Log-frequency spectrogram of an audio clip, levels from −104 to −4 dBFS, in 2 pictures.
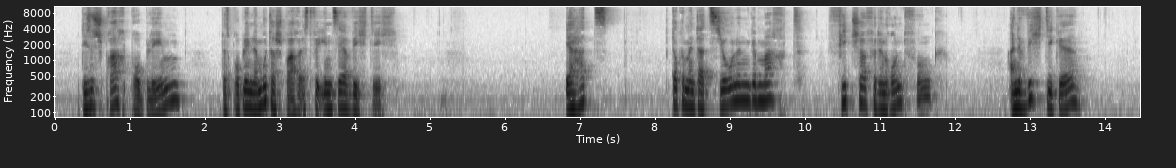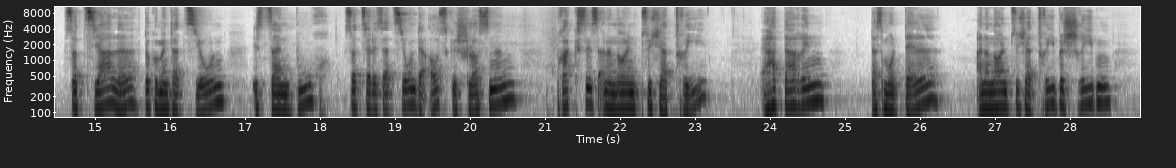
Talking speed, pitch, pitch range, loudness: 85 wpm, 120 Hz, 105-140 Hz, -24 LUFS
